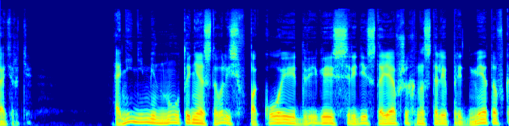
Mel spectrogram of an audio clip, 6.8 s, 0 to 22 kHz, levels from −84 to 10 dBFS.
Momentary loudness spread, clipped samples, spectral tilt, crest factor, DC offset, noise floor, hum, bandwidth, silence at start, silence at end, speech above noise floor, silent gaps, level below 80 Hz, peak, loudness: 7 LU; under 0.1%; -6 dB/octave; 18 dB; under 0.1%; -76 dBFS; none; 16.5 kHz; 0 s; 0 s; 57 dB; none; -34 dBFS; -2 dBFS; -20 LUFS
